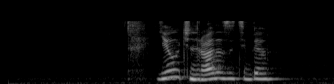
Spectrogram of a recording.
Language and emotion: Russian, positive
